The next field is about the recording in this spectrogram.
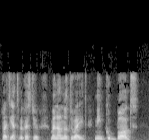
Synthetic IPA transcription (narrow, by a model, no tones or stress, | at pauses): rajtʰiatʰəbikwɛstjʊnmənanɔðdweɨdninɡʊbɔd̥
